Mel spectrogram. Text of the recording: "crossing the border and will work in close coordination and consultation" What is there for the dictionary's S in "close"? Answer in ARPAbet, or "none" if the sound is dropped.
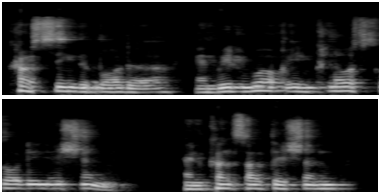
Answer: S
